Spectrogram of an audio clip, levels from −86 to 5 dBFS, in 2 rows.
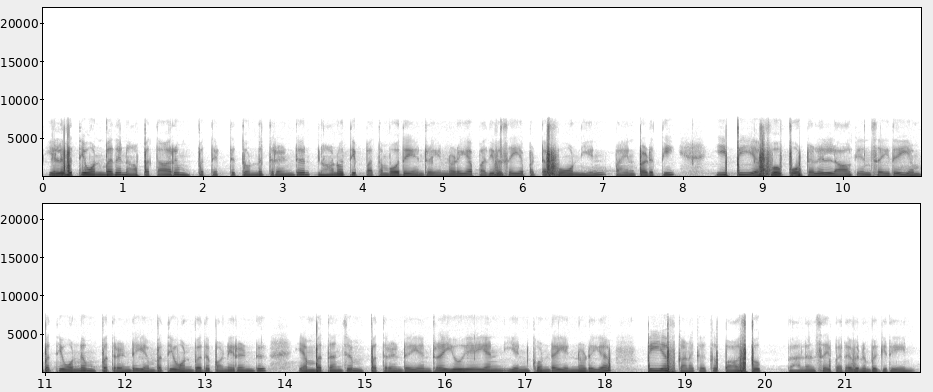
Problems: echo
